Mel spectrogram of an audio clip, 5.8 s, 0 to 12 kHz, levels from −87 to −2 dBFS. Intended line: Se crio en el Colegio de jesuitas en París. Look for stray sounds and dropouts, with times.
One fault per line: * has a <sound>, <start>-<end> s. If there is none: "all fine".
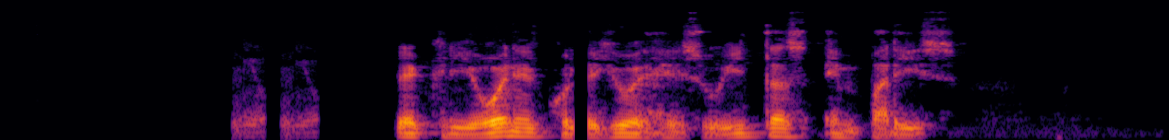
* has a laugh, 1.2-1.6 s
* has a dropout, 2.9-3.0 s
